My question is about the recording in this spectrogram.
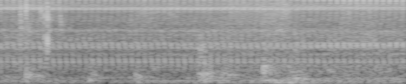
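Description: Battery-powered bait-bucket aerator pump humming steadily, over a low even rumble.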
